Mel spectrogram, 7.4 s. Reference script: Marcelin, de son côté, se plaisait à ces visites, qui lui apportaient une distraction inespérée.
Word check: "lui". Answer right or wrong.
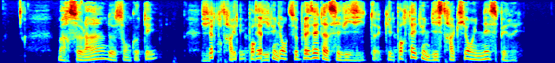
wrong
